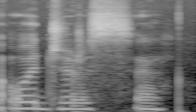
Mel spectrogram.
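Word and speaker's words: Odgers: Олджерс, uh, Оджерс.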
